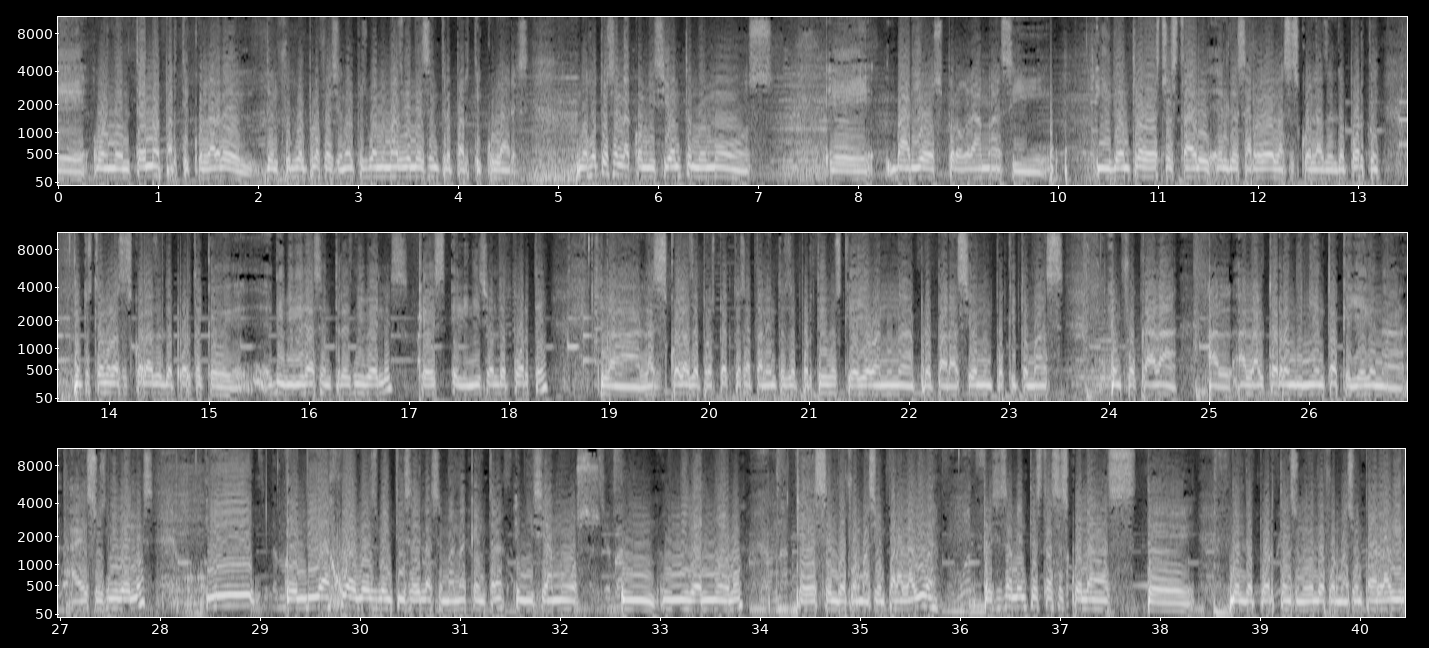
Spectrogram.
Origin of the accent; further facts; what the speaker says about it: Monclova, Coahuila, Mexico; now in Irapuato, Mexico; yo soy ingeniero de Monclova, Coahuila, y tengo 23 años viviendo aquí en Irapuato.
